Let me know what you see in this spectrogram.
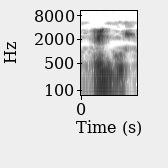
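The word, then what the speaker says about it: engus (ἐγγύς): Se escribe con 2 es, pero en el griego, cuando hay 2 es seguidas, la primera se pronuncia como una n y la otra se pronuncia como la g, engus.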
